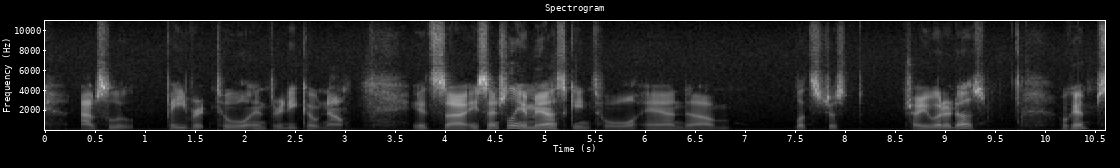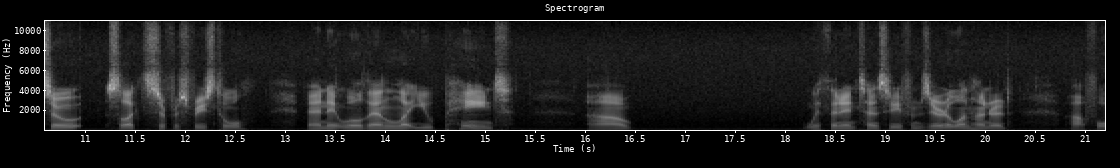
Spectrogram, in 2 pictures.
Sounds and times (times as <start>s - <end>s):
Speech: 0.0s - 3.1s, 3.7s - 6.9s, 7.5s - 9.5s, 10.2s - 15.3s, 16.0s - 16.5s, 18.2s - 20.3s, 20.9s - 21.2s.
